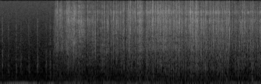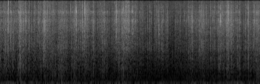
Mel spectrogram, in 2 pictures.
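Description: Fingertips and short nails rub, scratch and crinkle a thin white paper napkin with a black doodle print, held flat. After a softer first second, a dense, bright crackle of papery scratches and crinkles runs steadily, with frequent sharp little ticks and no ringing. A faint low rumble sits underneath.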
